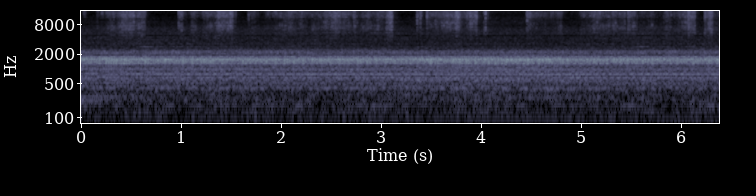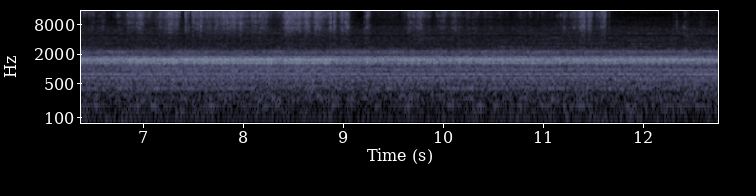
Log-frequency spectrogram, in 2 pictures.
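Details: Steady high-pitched electrical hum with faint crackling from an electrocautery device using controlled electrical discharge through a fine tip, carbonizing skin to gradually lighten unwanted pigment during tattoo removal on the operator's own skin.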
